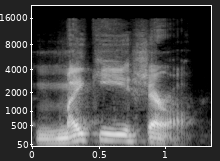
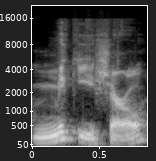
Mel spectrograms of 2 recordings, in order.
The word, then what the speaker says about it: Mikey Sherrill: I will start with the governor-elect, who is Mikey Sherrill, not Mickey Sherrill. She is not a mouse.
